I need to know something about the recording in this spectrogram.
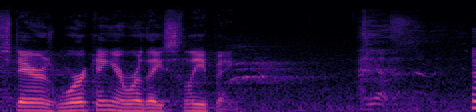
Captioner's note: laughter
